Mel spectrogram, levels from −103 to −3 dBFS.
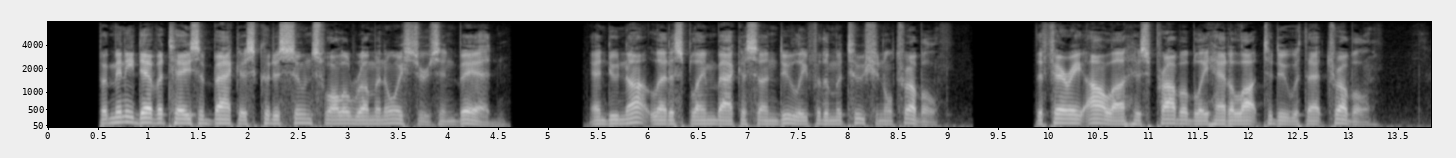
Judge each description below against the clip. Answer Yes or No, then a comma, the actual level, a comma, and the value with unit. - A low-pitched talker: Yes, low, 105 Hz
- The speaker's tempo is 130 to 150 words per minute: No, average, 170 wpm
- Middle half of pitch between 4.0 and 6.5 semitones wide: No, average, 3.3 semitones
